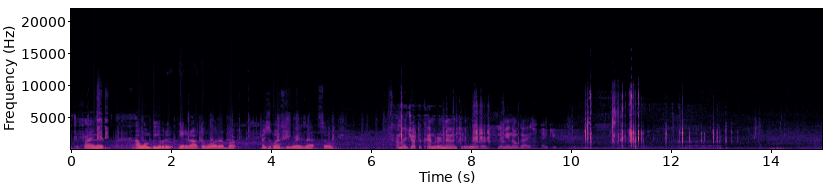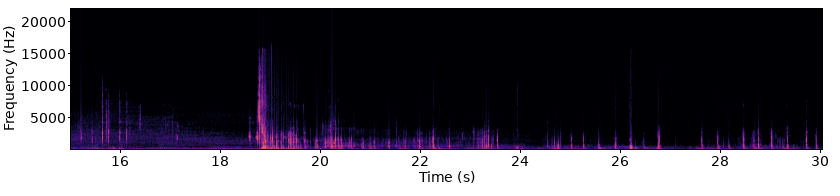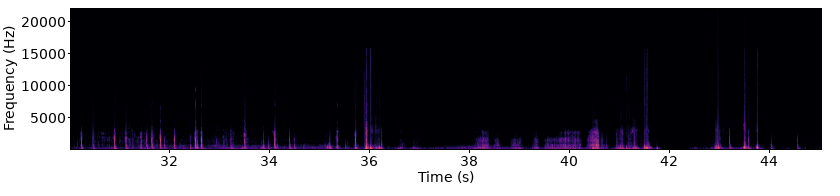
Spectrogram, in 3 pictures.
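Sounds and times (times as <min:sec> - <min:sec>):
camera knocking on rocks underwater: 0:15.2 - 0:16.4, 0:18.6 - 0:37.0, 0:40.9 - 0:41.8, 0:42.9 - 0:44.7
underwater splash: 0:18.5 - 0:34.2.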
